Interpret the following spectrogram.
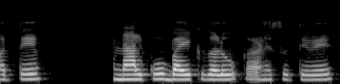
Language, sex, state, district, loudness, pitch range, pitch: Kannada, female, Karnataka, Bidar, -18 LUFS, 225-240 Hz, 230 Hz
